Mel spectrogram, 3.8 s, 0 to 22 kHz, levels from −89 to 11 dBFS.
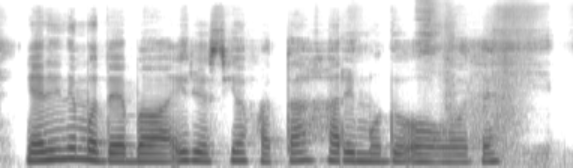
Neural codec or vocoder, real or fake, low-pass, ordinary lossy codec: codec, 44.1 kHz, 7.8 kbps, Pupu-Codec; fake; none; none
